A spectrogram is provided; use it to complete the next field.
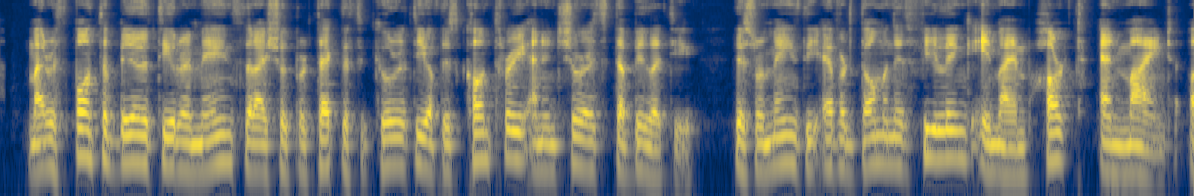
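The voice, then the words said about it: Imitates another person's voice. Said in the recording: “I couldn't help but read that in a Bashar voice.”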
